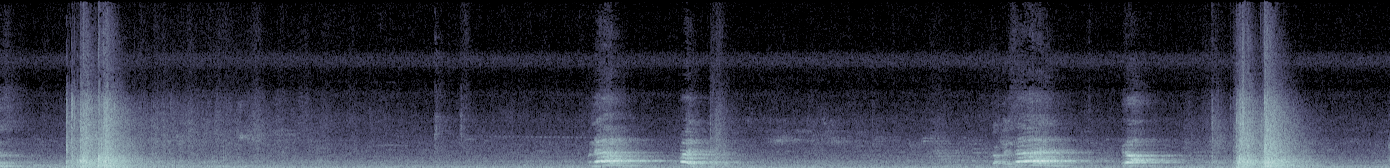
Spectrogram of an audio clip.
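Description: Many feet stamp on a hard floor at once.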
